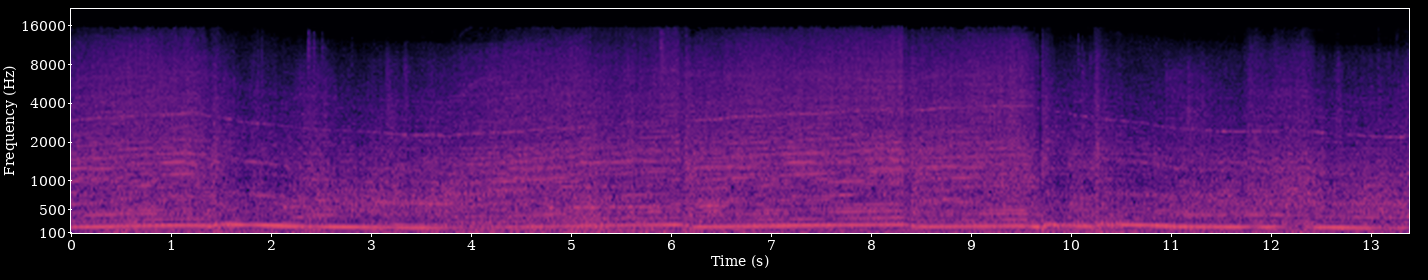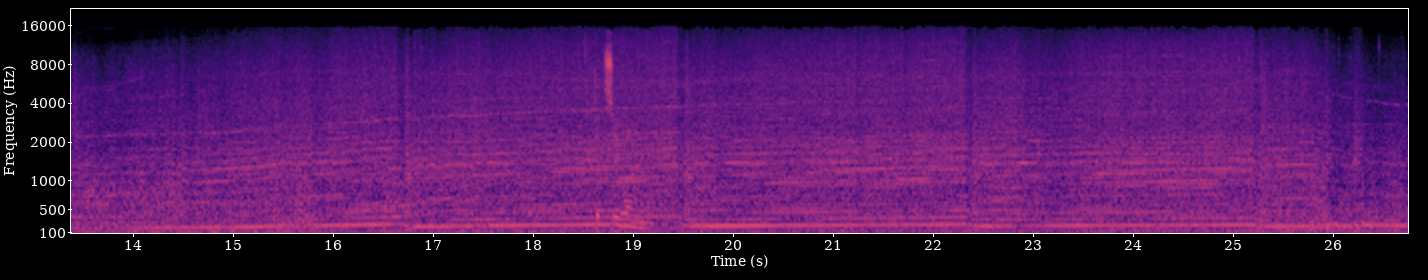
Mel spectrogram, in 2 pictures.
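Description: A racing car engine drones loudly, rising in pitch and dropping with each gear change.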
